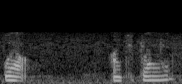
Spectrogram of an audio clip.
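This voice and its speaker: An actress playing a gentle, earnest young schoolteacher with proper, sincere speech in an old radio drama. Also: female voice, medium pitch, little pitch movement, unhurried, lightly acted. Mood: timid, earnest. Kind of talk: 1930s radio drama acting. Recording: tinny, noisy 1930s radio recording.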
